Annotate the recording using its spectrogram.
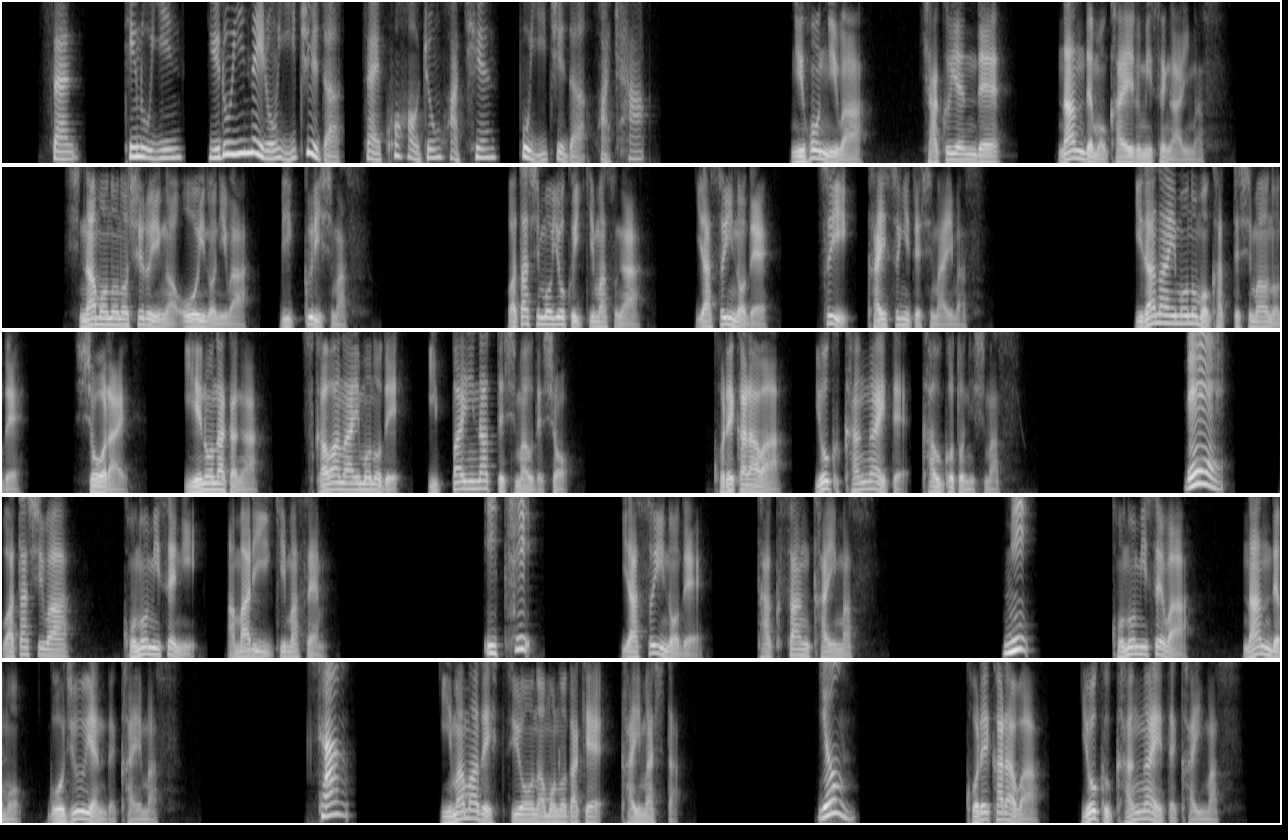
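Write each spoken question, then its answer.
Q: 安いのでたくさん買います。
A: ○(正しい)

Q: この店は何でも50円で買えます。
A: ×(100円で買える)

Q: 今まで必要なものだけ買いました。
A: ×(いらないものも買ってしまう)

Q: これからはよく考えて買います。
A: ○(正しい)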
